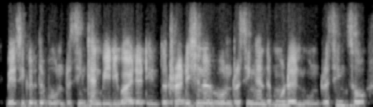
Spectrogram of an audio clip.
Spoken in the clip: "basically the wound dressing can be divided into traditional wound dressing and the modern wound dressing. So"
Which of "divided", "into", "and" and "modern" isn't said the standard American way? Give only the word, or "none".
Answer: none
